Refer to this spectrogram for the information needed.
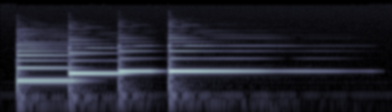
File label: Melody; Hosea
